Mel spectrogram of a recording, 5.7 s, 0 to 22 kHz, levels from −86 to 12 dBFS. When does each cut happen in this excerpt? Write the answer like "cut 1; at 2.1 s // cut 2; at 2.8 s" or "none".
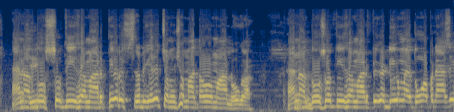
none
